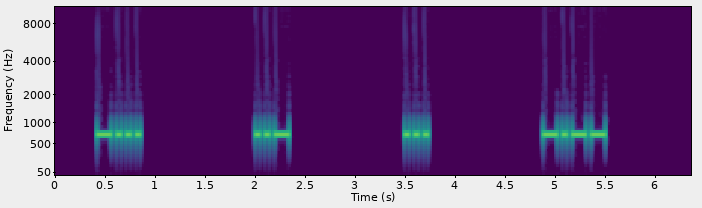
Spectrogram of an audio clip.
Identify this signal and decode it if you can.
Morse code, heard as a keyed tone, about 25 wpm, spaced as for 7 wpm, 700 Hz. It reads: BUSY
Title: 8x Character Spacing - Top 500 Words - 25wpm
